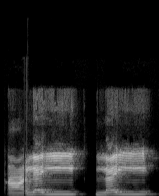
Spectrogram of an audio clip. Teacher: आई की साउंड आती है या लीन में, या साकिन से पहले जबर आ गई, इसका मतलब है मोड़ कर अदा करेंगे नरमी से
